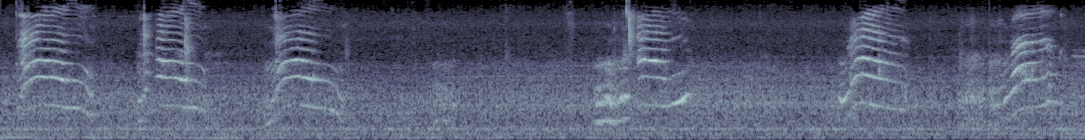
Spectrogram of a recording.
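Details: Male Munchkin kitten home alone, recorded with an iPhone, meowing repeatedly: about seven bright, rising-then-falling mews spaced one to two seconds apart, with a low background hum throughout.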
